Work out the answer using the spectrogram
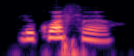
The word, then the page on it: coiffeur: female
